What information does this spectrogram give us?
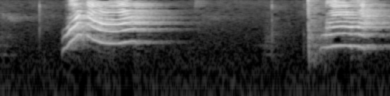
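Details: Pet talking parrot speaking, two drawn-out harmonic-rich utterances with a rising then gently falling pitch, each about half a second to a second long, separated by a second of quiet.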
